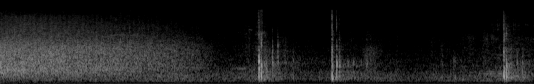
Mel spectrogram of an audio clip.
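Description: Stadium crowd applause dying away over the first two seconds, then three sharp knocks of a tennis ball, about two and a half, three and a third and five seconds in.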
